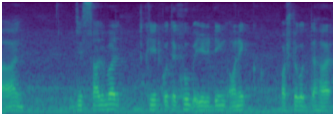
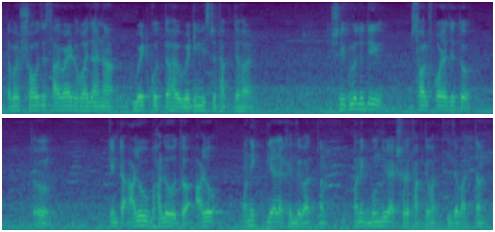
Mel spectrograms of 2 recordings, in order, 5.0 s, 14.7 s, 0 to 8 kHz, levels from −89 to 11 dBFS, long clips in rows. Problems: none marked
